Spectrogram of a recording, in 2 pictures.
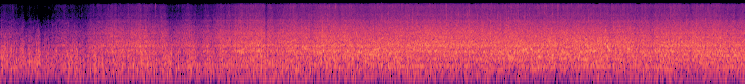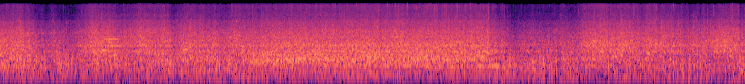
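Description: Heavy rain pouring down in a thunderstorm downpour, a steady rushing hiss with gusting wind; it swells a few seconds in and eases briefly twice.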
